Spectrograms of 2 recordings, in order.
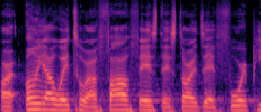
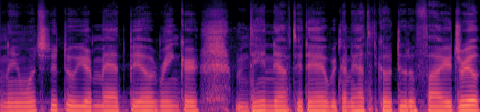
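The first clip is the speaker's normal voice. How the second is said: dull, dreary, droning boring teacher voice; 2 semitones lower than usual. Speaker describes a first-period teacher to youth, imitating a boring teacher. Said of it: "they talk in a boring voice just like this".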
